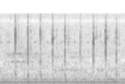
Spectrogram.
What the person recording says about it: if you tap on it you hear how it sort of sounds like a glass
